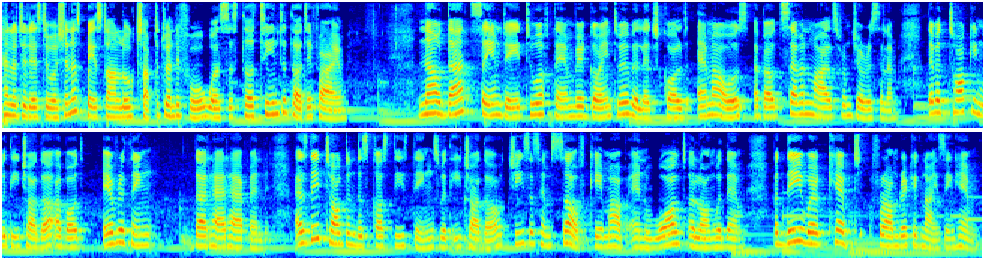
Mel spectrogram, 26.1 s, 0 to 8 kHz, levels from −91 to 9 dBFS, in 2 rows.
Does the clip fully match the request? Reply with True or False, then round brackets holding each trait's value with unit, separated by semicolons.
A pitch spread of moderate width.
True (4.5 semitones)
